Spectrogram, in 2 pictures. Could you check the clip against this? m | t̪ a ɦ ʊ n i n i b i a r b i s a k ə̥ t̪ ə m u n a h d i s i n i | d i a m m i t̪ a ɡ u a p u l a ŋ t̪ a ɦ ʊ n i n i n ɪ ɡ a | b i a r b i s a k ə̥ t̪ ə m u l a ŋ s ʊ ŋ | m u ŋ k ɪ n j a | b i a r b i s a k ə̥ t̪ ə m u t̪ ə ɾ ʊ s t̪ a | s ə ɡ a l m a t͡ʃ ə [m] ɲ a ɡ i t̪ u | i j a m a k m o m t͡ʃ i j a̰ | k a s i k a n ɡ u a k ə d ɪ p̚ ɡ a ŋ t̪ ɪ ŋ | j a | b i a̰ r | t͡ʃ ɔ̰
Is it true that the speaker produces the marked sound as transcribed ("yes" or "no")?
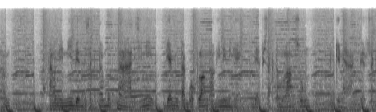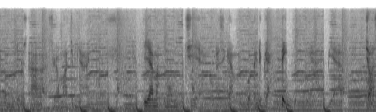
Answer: yes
